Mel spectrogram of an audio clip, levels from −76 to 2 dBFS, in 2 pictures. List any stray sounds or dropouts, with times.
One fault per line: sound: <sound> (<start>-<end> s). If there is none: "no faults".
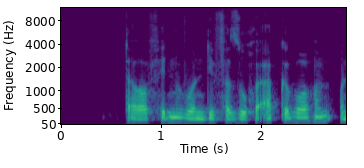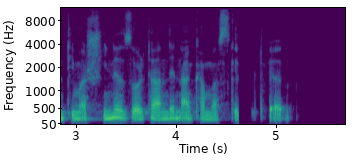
sound: dropout (4.6-4.8 s)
